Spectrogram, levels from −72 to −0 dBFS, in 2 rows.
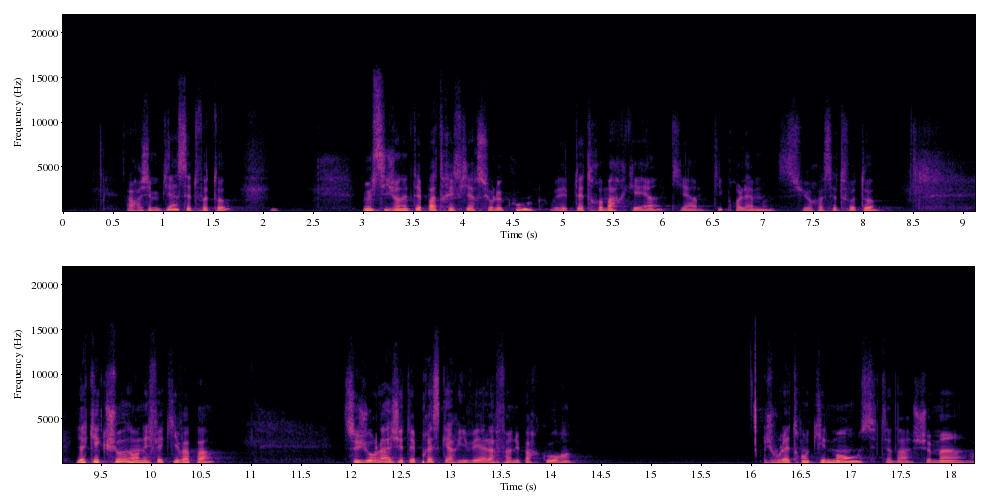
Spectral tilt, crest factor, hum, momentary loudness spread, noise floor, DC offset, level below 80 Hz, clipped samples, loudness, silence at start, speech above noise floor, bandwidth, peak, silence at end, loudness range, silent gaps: -5.5 dB/octave; 22 dB; none; 19 LU; -61 dBFS; under 0.1%; -62 dBFS; under 0.1%; -28 LUFS; 0.65 s; 33 dB; 16.5 kHz; -6 dBFS; 0 s; 5 LU; none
